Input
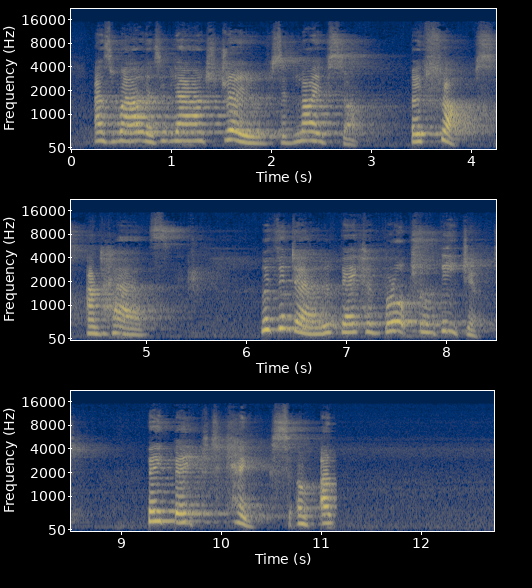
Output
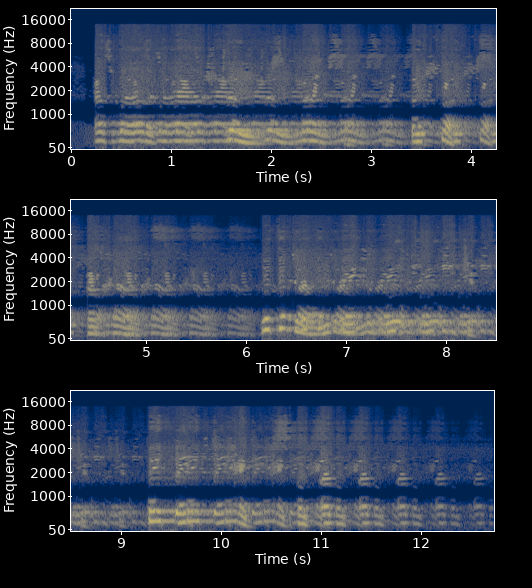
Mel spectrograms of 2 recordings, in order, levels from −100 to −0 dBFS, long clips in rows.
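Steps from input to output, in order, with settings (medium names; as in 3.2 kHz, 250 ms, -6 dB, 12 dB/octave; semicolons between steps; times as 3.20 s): coarse spectral quantiser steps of 30 dB; treble shelf 4.6 kHz -9 dB; in parallel at -8 dB: small samples zeroed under -30.5 dBFS; on the sum: elliptic band-stop 710–1700 Hz, stop band 60 dB; on a send: feedback delay 382 ms, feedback 52%, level -6 dB; on the sum: trim -4.5 dB; Vorbis 64 kbps 32 kHz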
